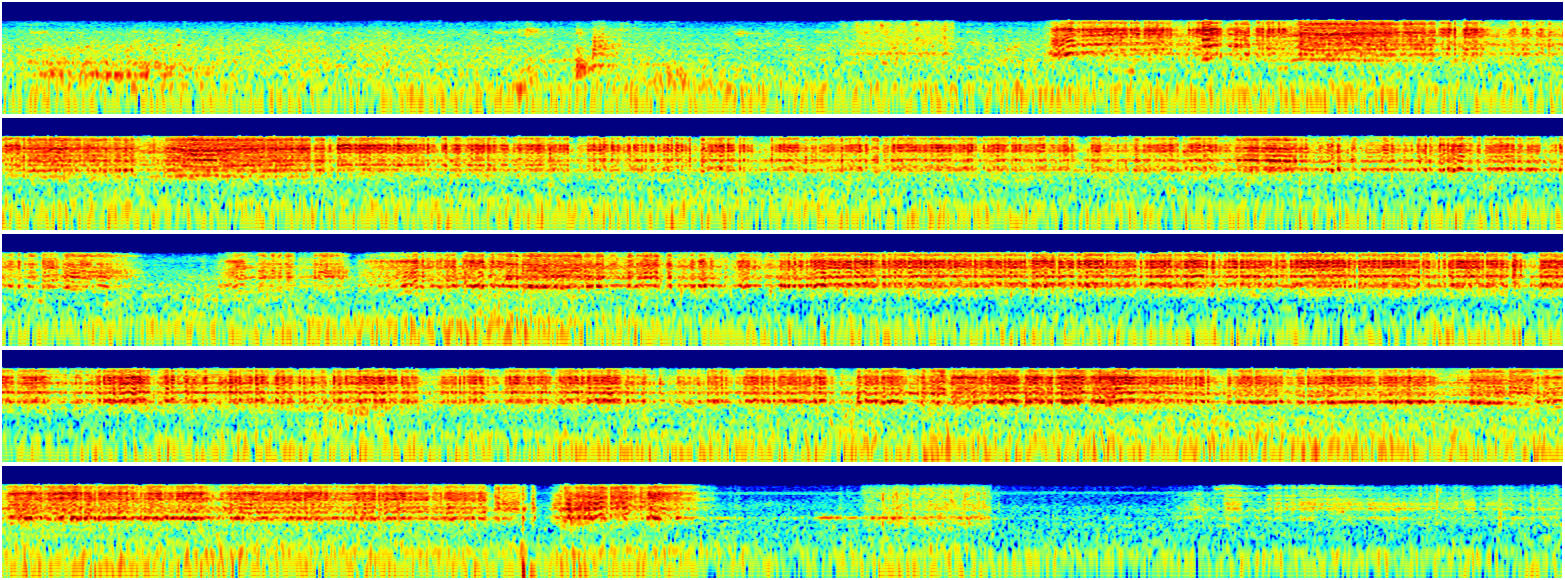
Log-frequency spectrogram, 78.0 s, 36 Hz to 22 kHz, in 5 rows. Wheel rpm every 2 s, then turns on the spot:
0, 0, 0, 0, 20, 120, 200, 200, 200, 200, 190, 180, 180, 180, 170, 150, 60, 90, 150, 150, 170, 170, 170, 170, 170, 170, 170, 160, 150, 160, 150, 140, 140, 120, 60, 10, 10, 30, 30.
8-10 70-74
